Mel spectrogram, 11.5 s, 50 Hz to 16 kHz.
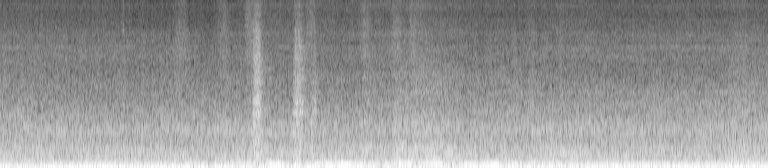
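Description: A 4x4 Isuzu Trooper drives down the road, its engine a steady loud low rumble from inside the cabin, with a gear shift and slight rise in revs midway and road noise throughout.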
